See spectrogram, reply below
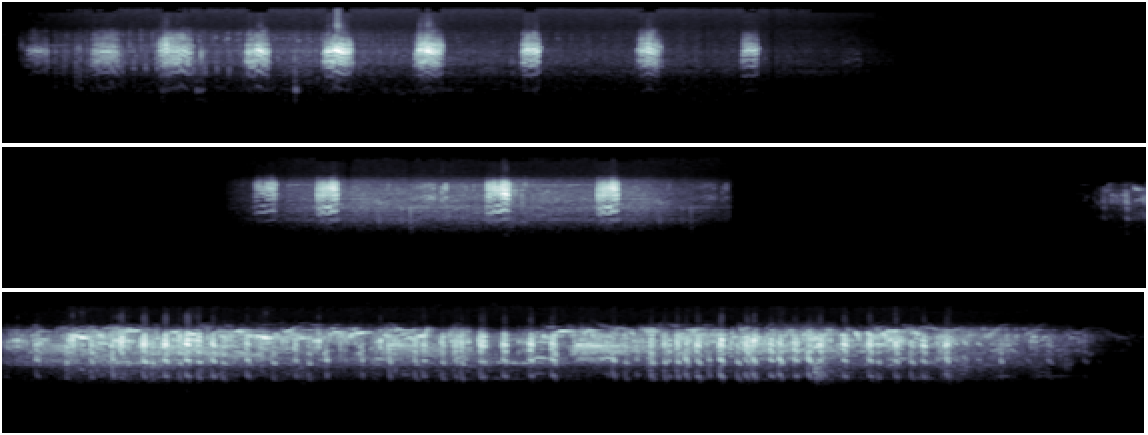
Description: Garganey females

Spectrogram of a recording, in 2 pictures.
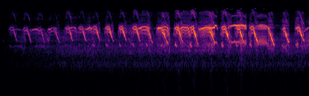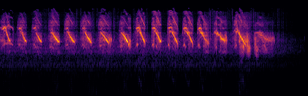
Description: Alpine Accentor nestlings

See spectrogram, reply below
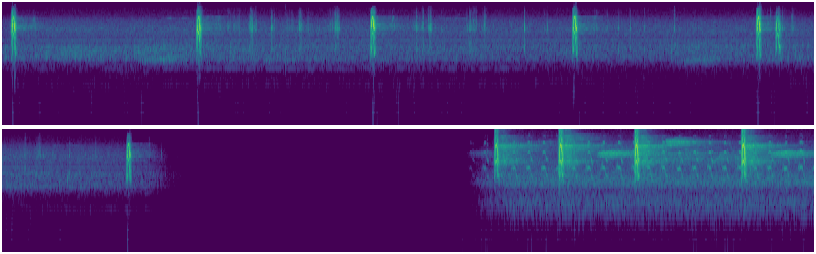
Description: Great Spotted Woodpecker calls

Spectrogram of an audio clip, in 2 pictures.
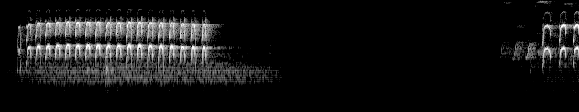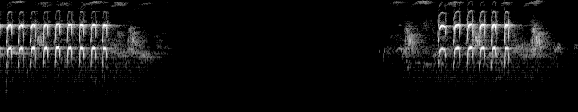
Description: Lesser Spotted Woodpecker display

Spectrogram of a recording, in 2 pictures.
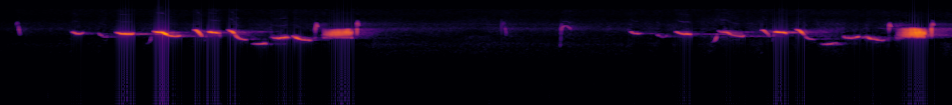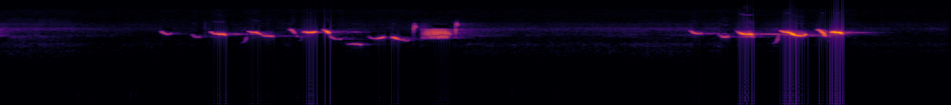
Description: Fox Sparrow song

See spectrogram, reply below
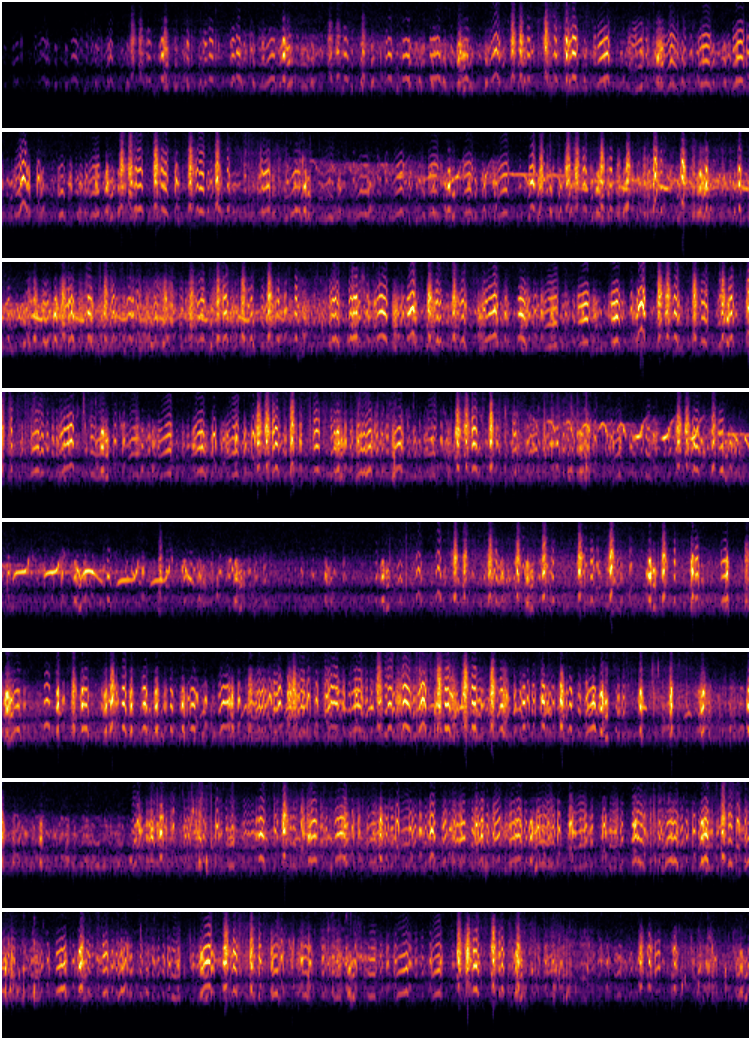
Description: Red-necked Phalarope display

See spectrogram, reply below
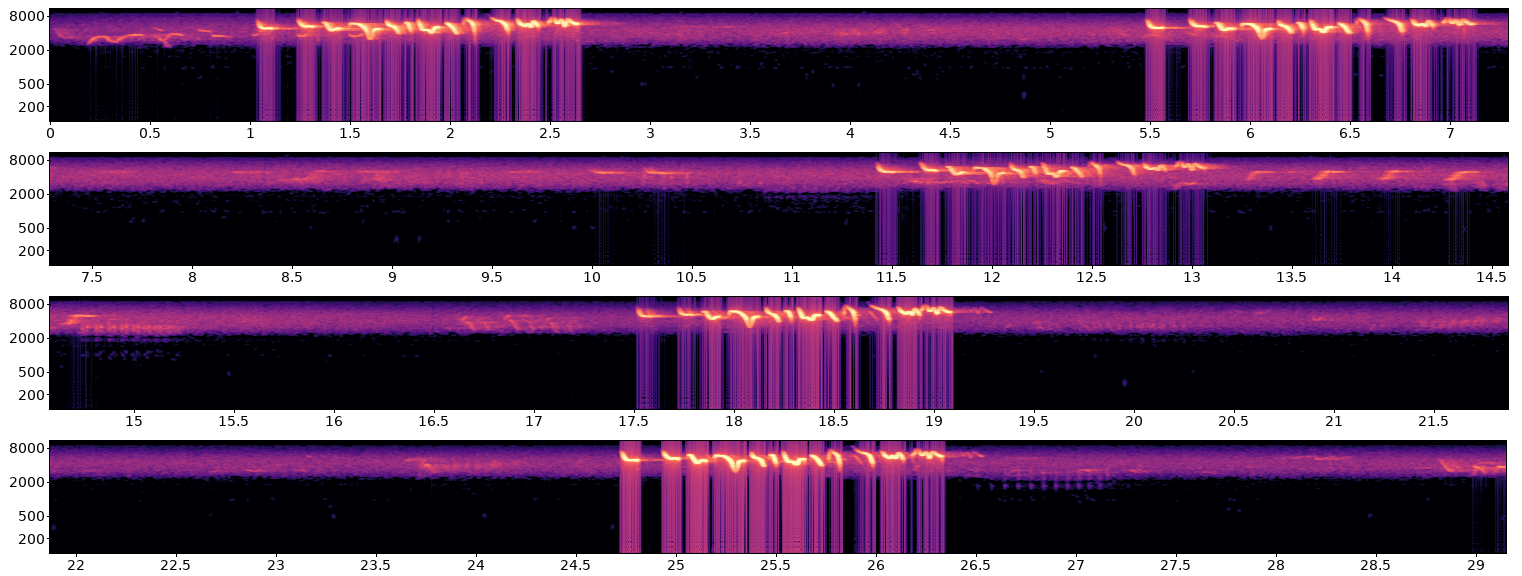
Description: Short-toed Treecreeper mauritanica song

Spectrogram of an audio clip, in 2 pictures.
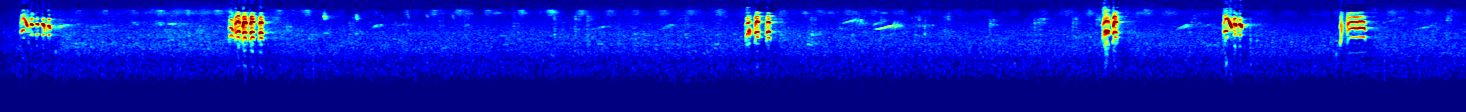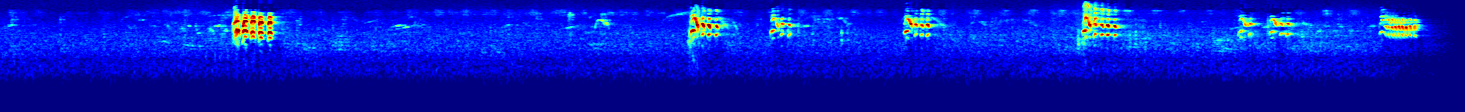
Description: Syrian Serin calls

